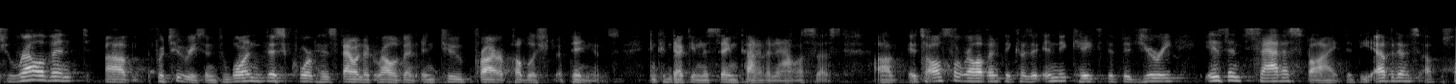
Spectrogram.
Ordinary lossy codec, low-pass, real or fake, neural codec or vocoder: AAC, 32 kbps; 5.4 kHz; fake; codec, 24 kHz, 3 kbps, HILCodec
